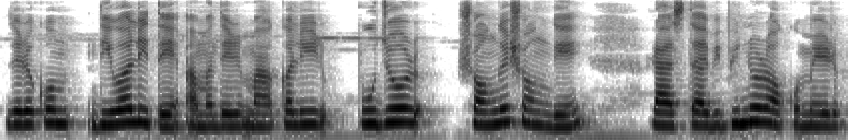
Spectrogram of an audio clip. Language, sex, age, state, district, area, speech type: Bengali, female, 18-30, West Bengal, Malda, rural, spontaneous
